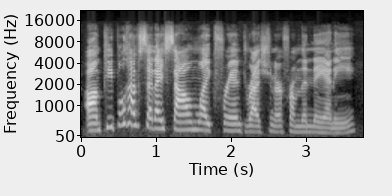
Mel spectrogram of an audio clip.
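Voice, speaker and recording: Talkative woman w/ new york-ish accent rambling on a livestream, bright voice. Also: mid-range voice, big pitch swings, normal speed, dry recording. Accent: New York-sounding. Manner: chatty, talkative rambling storyteller. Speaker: livestream co-host. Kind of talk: casual livestream chat.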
